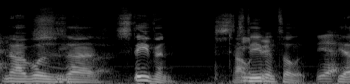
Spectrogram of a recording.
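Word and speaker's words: Stephen: Steven Tullet. Yeah, that's the way he pronounced it. Yeah, it was like it was it looked like Stefan, but it was Steven.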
